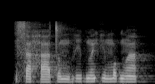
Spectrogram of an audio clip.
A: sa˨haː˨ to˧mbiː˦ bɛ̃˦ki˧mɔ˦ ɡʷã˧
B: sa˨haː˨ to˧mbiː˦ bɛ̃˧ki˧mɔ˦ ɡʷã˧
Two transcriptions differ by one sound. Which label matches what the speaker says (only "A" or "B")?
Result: A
